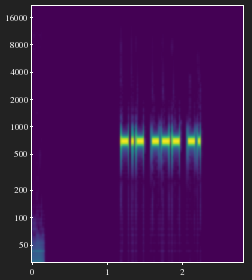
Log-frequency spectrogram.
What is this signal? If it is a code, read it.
Morse code, heard as a keyed tone, about 34 wpm, 700 Hz. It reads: KON
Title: USA Call Sign Postfixes - 3 Letters 35wpm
